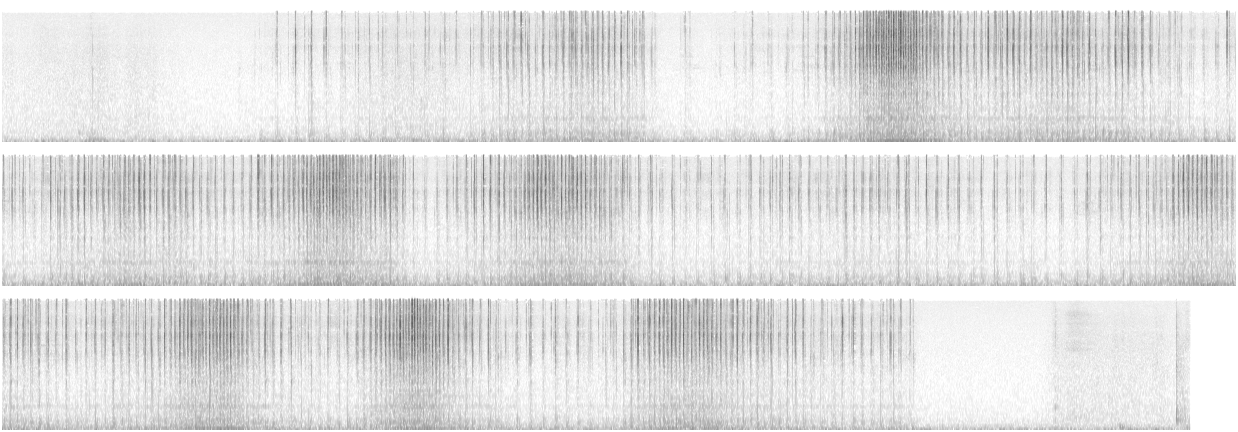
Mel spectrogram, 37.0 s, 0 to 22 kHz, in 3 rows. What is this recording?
bike-chain
Close-miked recording of a bicycle chain. Recorded in mono with an AKG C1000s.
